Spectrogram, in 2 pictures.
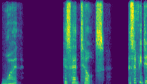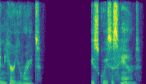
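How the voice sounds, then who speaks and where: A woman's voice: lowish voice, lively intonation, measured pace, creaky, dark tone, breathy edge, no room sound, studio quality. A woman reading scripted fiction as an audiobook narrator.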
